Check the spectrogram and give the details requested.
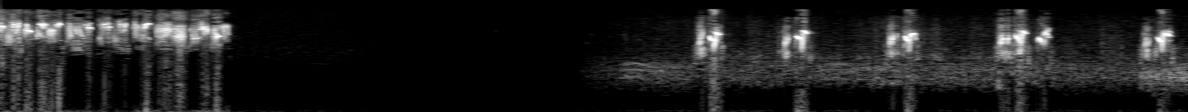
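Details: European serin, cante campero style: a second-long run of high, tinkling jingle notes, a pause, then sharp high chips repeated about every half second over a faint softer twittering.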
